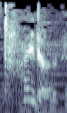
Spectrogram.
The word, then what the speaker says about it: titer: And it's titer. It's spelled T-I-T-E-R.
